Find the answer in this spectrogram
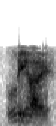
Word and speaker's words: Lehi: Is it Lehi or Le? How do you say it? It's Lehi.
